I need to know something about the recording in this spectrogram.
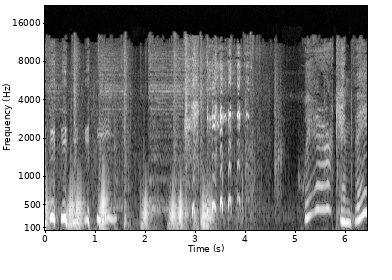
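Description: Cartoon character voices laughing and giggling over background music, then near the end a drawn-out vocal call that rises and falls in pitch.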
